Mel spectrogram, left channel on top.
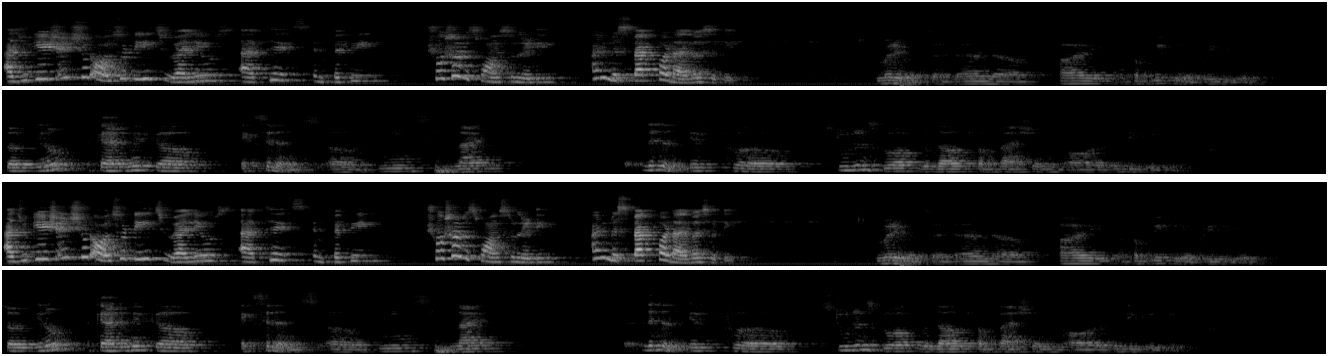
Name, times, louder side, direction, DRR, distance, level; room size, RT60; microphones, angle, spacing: voice 1, 0.0-3.7 4.2-5.5 5.9-7.3, right 3 dB, 30° right, 5 dB, 0.5 m, -34 dB
voice 2, 8.7-10.2 10.5-13.9 14.2-15.1 15.7-18.1 19.5-21.1 21.4-25.0 25.5-25.8, right 1 dB, 50° right, -5 dB, 3.3 m, -44 dB
9.7 x 6.5 x 4.6 m, 0.65 s
head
